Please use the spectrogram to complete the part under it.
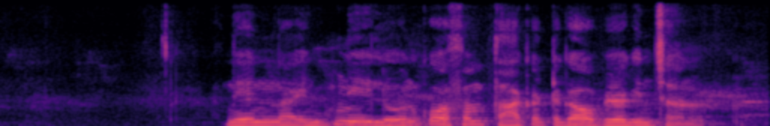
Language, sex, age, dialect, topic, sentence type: Telugu, male, 18-24, Utterandhra, banking, statement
